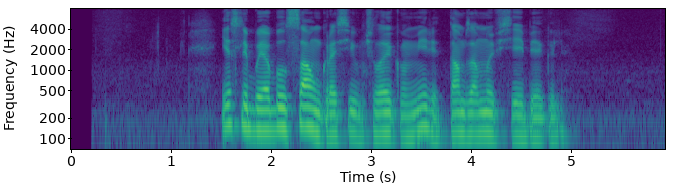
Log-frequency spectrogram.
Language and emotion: Russian, neutral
